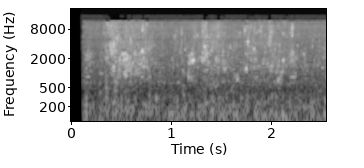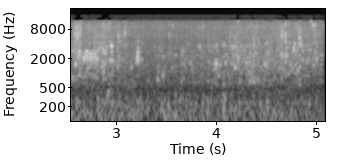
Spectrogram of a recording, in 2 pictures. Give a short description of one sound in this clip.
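An outboard motor idles with a low, steady rumble.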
